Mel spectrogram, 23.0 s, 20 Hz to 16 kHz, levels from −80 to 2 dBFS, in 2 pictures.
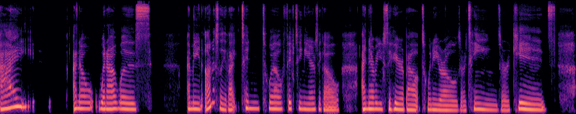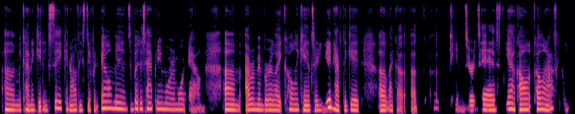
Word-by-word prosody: I 250 +7 +4 0.9
I 200 - +3
know 200 +1 0
when 195 -2 0
I 190 +1 +3
was 185 -2 +2 0.7
I 195 - +3
mean, 190 -1 +1
honestly, 200 - +1
like, 165 0 -2
10, 205 -2 -1
12, 195 -2 -1
15 200 -1 -2
years 185 0 -2
ago, 80 - -1 0.4
I 185 - +5
never 190 0 +3
used 185 -1 -2
to 180 - +1
hear 180 -1 +3
about 165 -2 0
twenty-year-olds 155 -3 -1
or 145 +1 -5
teens 170 -4 -2
or 150 0 -4
kids, 175 - +2 0.5
um, 160 -3 +2
kinda 160 -3 +1
getting 150 - -3
sick 210 +3 +1
and 165 -4 -1
all 160 - +1
these 155 -1 -4
different - - -5
ailments, 205 -4 +2
but 195 +2 0
it's 190 - 0
happening 195 -1 0
more 180 -2 -1
and 170 - -3
more 175 0 -2
now. - - -7 0.5
Um, 165 -3 +4
I - - +4
remember, 165 -2 +1
like, 155 -2 0
colon 170 -2 -1
cancer, 155 -1 +1
you 155 0 -4
didn't 230 -2 +5
have 150 -2 +2
to 150 - -1
get, 160 -1 0 0.3
uh, 155 +1 +3
like, 150 - -6
a - - -3
a - - -3 0.4
a 220 - -12 0.3
cancer 150 0 -3
test. 160 -1 +1
Yeah, 190 -1 +4
colon 175 0 +3
colonoscopy 180 -1 0
180 Hz, 165 wpm, -23 LUFS, 160-195 Hz, 0.9 s, I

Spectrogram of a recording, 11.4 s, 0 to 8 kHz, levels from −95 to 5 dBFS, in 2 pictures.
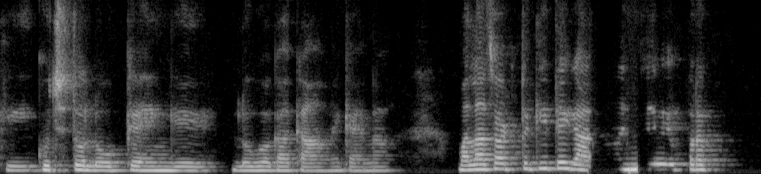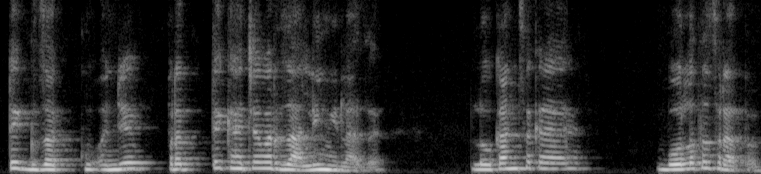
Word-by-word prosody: की 190 -2 -8
कुछ 205 -1 +1
तो 210 - +3
लोग 185 -1 -2
कहेंगे 185 -2 0 0.4
लोगों 185 0 -2
का 180 0 -3
काम 170 -1 -5
है 180 -1 -9
ना. 175 0 -10 0.6
मला 220 +2 +4
असं 230 +3 +1
वाटतं, 250 +1 -5
की 270 +2 -1
ते 280 - +4
गाणं 215 -3 0 0.2
म्हणजे 235 +1 +2
प्रत्येक 225 +3 -2
जख 225 0 0
म्हणजे 225 +3 +3 0.2
प्रत्येक 240 +4 -4
ह्याच्यावर 275 0 +2
जालीम 215 +1 +6
ईलाज 185 -5 -5
आहे. - - -14 0.7
लोकांचं 255 +5 +2
काय 260 -2 -3 0.7
बोलतच 265 +5 +3
राहतात. 205 -5 -4
225 Hz, 150 wpm, -24 LUFS, 190-250 Hz, 0.7 s, जालीम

